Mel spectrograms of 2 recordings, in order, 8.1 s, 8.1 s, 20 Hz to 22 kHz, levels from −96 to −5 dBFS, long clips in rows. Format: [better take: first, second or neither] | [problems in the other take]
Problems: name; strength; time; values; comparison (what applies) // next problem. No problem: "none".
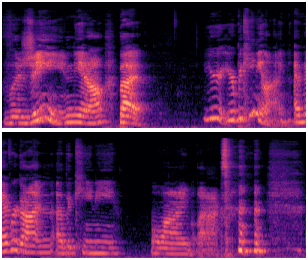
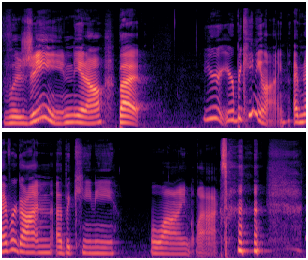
second | off-mic speech; far // room echo; very slight; dies away in 0.2 s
